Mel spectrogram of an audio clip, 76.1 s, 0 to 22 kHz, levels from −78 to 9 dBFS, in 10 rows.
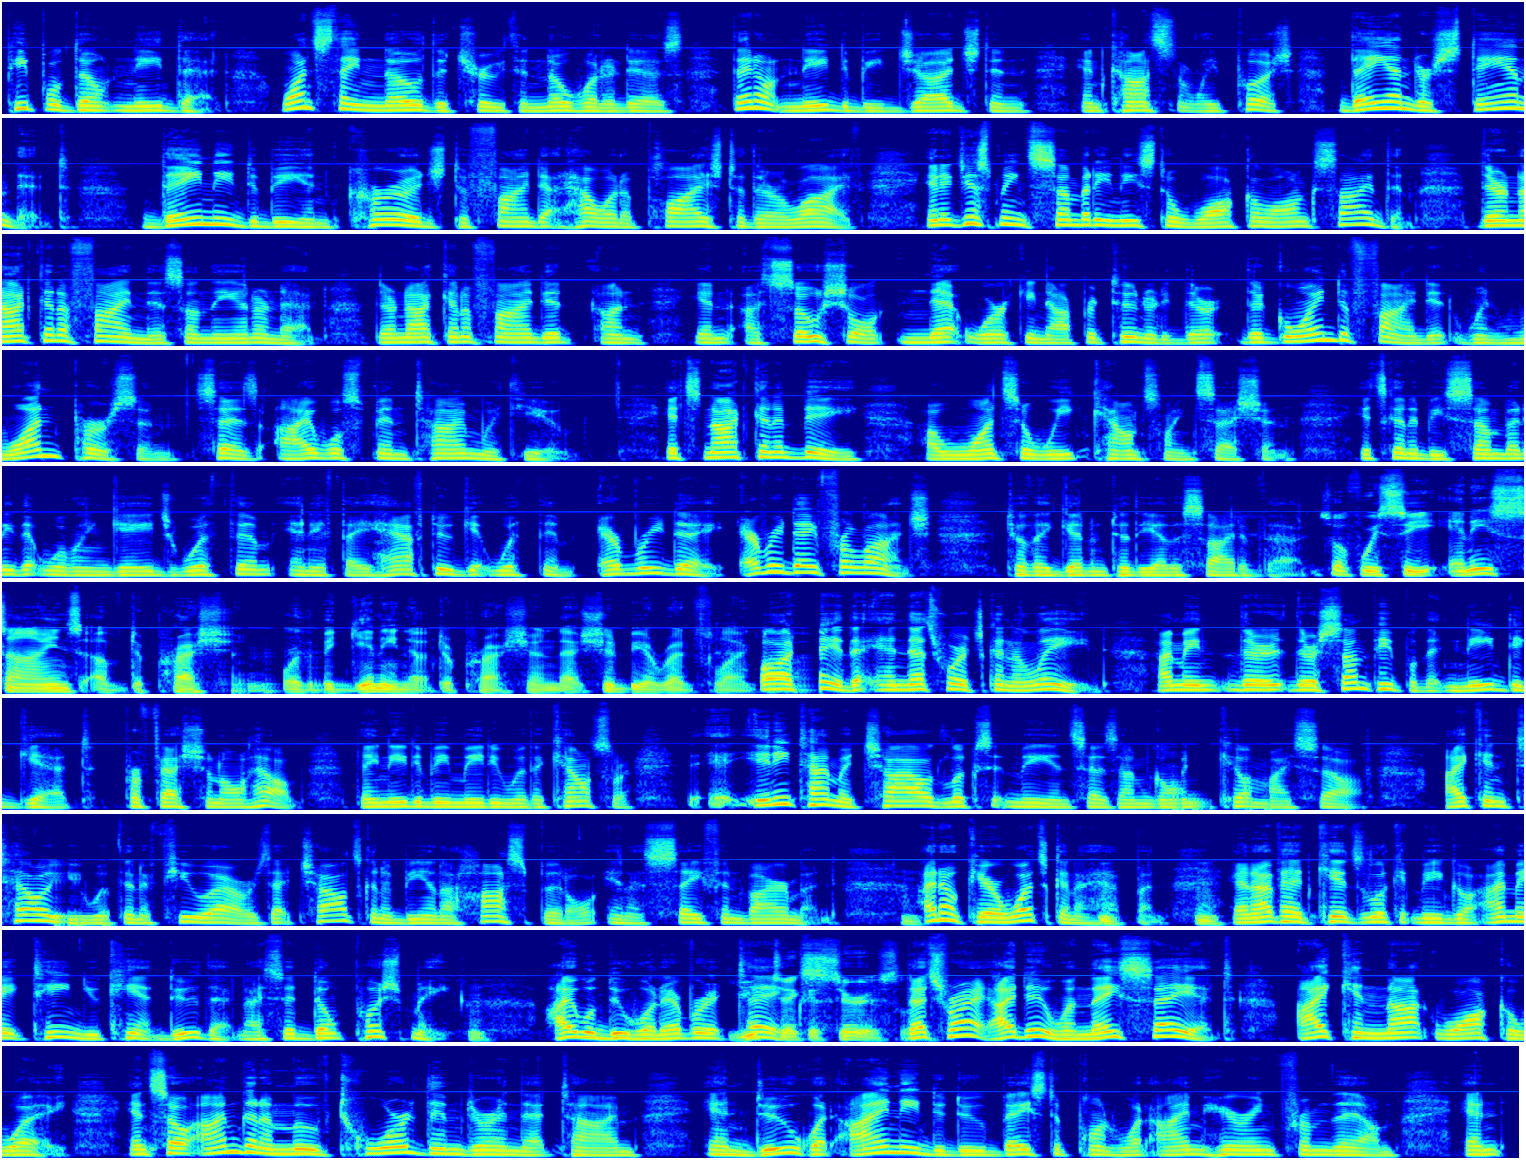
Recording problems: high-pitched whine; faint; throughout; 4 kHz, 30 dB below the speech
choppy; very; from 39 to 42 s and from 52 to 54 s; 14% of the speech affected

